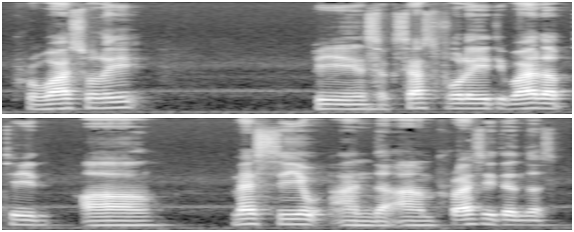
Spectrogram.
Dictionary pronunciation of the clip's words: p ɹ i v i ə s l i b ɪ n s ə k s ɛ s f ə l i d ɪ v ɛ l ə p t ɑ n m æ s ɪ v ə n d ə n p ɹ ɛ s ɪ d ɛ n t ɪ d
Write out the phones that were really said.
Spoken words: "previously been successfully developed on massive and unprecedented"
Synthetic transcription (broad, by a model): p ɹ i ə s l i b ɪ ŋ s ə k s ɛ s f ə l i d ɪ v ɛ l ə p t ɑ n m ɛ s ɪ ə n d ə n p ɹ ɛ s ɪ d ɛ n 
